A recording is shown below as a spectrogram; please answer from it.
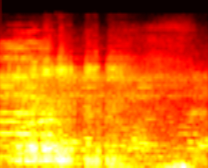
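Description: A man's voice in melodic Quran recitation (tilawat) through a microphone and PA system, the phrase trailing off toward the end.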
